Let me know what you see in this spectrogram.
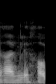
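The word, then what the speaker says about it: רגלך: Et raglecha, même si c'est prononcé raglecha au pluriel, il n'y a pas de yud. Donc ça s'écrit raglecha comme s'il y en avait un seul.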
